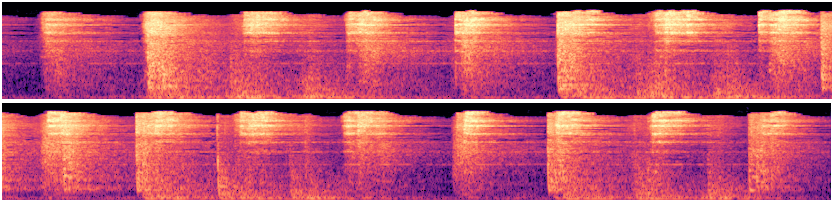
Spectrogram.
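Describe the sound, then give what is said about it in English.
Dhol tasha drumming by the Adelaide-based Shivagarjuna group, loud driving strokes on large barrel drums with sharp snare-like tasha rolls, pounding in a steady repeating rhythm with periodic heavier accented hits. “And that is the sound of the Adelaide-based Shivagarjuna Dol Tasha drumming group.”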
